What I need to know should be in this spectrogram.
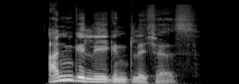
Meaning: strong/mixed nominative/accusative neuter singular of angelegentlich
- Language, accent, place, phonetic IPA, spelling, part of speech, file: German, Germany, Berlin, [ˈanɡəleːɡəntlɪçəs], angelegentliches, adjective, De-angelegentliches.ogg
